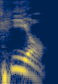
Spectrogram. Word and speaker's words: Gil: Luis Hill pronoun or spelled gil g but pronounced heel yes um Bullpen session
